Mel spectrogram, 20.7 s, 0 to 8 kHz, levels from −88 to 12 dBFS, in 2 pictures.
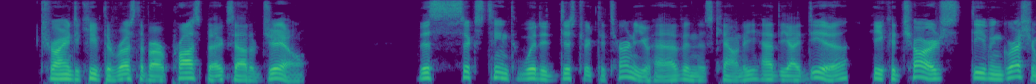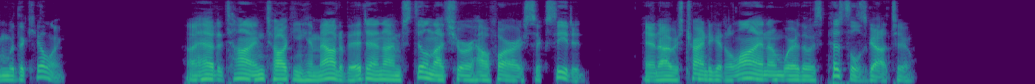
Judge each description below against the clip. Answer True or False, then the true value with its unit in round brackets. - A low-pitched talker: True (115 Hz)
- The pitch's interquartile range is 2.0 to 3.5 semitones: False (4.9 semitones)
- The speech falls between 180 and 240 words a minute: True (185 wpm)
